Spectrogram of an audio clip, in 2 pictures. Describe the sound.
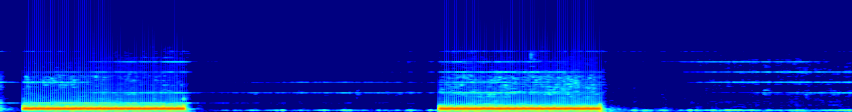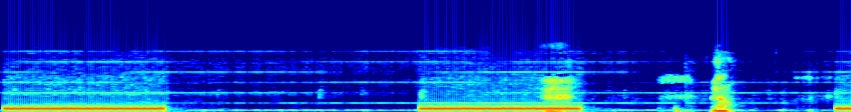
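Ringback tone on an outgoing telephone call: four long, even buzzing tones of about two seconds each, separated by silent gaps, followed by a few brief clicks and noises.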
